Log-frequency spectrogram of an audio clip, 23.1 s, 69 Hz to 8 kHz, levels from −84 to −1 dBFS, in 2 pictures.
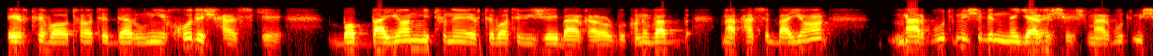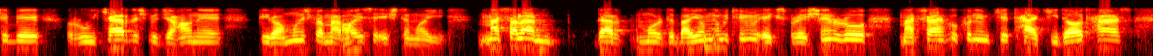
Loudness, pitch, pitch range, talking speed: -20 LUFS, 120 Hz, 115-135 Hz, 110 wpm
